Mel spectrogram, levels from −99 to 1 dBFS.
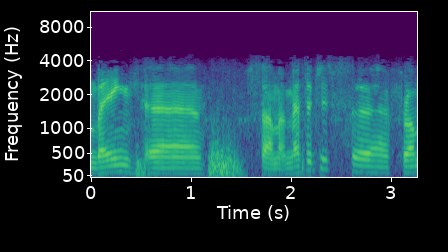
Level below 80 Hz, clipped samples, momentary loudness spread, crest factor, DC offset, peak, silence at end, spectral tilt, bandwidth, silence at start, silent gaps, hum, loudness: -56 dBFS; under 0.1%; 10 LU; 20 dB; under 0.1%; -6 dBFS; 0 s; -10 dB/octave; 4.5 kHz; 0 s; none; none; -26 LUFS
